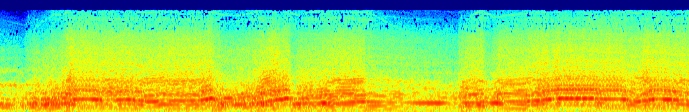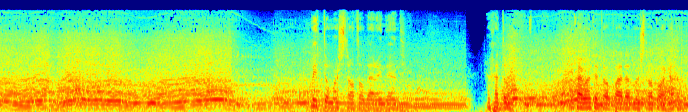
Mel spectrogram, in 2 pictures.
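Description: A racing car engine revs up and down as gears shift.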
